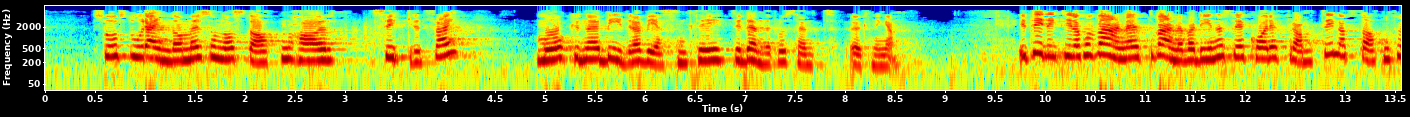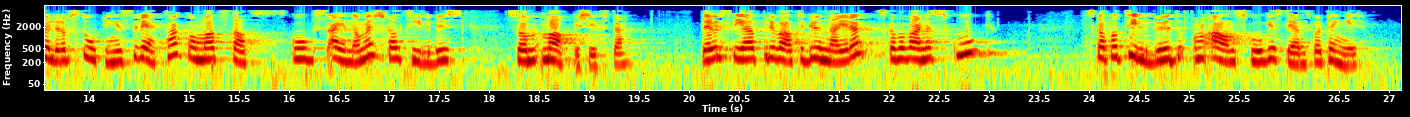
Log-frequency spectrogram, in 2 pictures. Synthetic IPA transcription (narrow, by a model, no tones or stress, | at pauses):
sɔst̪uːɾəæɪənd̪ɔmːəɾsɔmnoːst̪ɑːt̪n̩ɦɑɾsɪkɾət̪sæɪ | mɔkʰʉnːəbiːd̪ɾɑːʋeːsənt̪ʰlɪt̪ʰɪld̪ɛnːəpʰɾʊsɛnt̪øːknɪŋə̰n | ɪt̪ʰɪlːɛɡ̚t̪ʰɪlɔfoːʋæːɳət̪ʰʋæːɳəʋæɖiːənəseːkʰoːɑɾɛfɾɑmt̪ʰɪlɑt̪st̪ɑːt̪n̩fœlːəɾɔpst̪uːʈɪŋːəsʋeːt̪ʰɑːkɔmɑt̪st̪ɑːt̪skuːɡsæɪənd̪ɔmːəʂkɑlt̪ʰɪlbyːsː | ɔmːɑːkəʂɪft̪ə | d̪̥ɛʋɪlsiːɑt̪̚pʰɾɪʋɑːt̪əɡɾʉnːæɪəɾəskɑlfoːʋæːɳəəskuːɡ | skɑlfoːt̪ʰɪlbʉːd̪ɔmɑːənskuːɡɪst̪eːd̪n̩fɔɾpʰɛŋːəɾ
